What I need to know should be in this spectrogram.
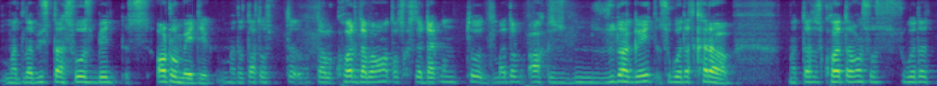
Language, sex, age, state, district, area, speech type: Kashmiri, male, 18-30, Jammu and Kashmir, Kupwara, rural, spontaneous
